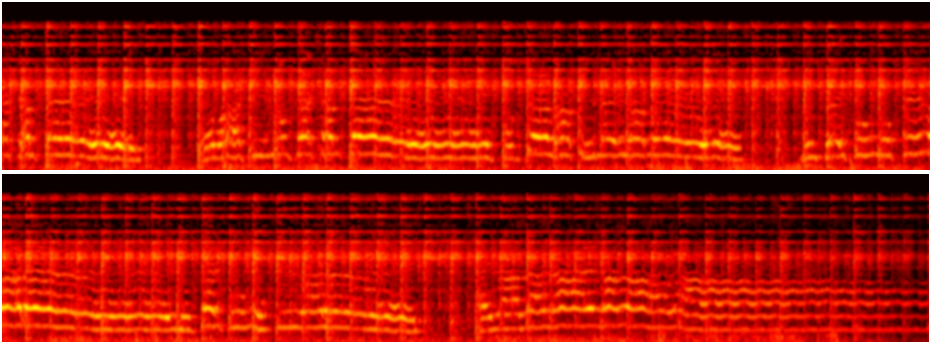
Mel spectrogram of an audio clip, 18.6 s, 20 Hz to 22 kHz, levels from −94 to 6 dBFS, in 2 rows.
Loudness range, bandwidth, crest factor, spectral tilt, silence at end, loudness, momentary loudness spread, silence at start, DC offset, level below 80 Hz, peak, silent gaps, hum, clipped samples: 4 LU; 13.5 kHz; 20 dB; -2.5 dB/octave; 0 s; -31 LUFS; 11 LU; 0 s; under 0.1%; -54 dBFS; -12 dBFS; none; none; under 0.1%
